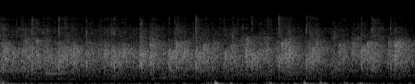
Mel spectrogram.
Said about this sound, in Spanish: Aleluya. Apláudale a Cristo porque Él vive.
